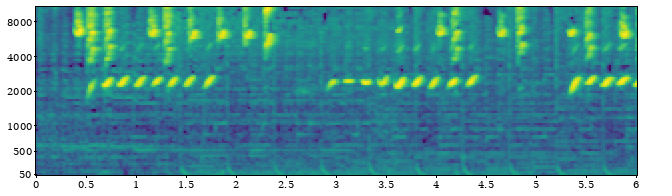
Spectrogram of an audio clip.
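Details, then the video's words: Red siskin singing in bursts of quick, evenly spaced chirps, about three per second, topped by sharp high ticking notes, with faint low rhythmic thumps in the background. "Red Siskin - Siskin Bird"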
